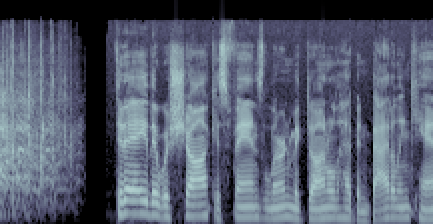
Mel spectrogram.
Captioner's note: laughter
